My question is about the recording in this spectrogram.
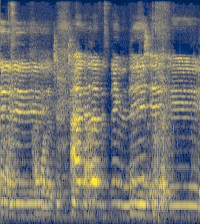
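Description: A young girl singing, with a few held notes, the longest about three seconds in.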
